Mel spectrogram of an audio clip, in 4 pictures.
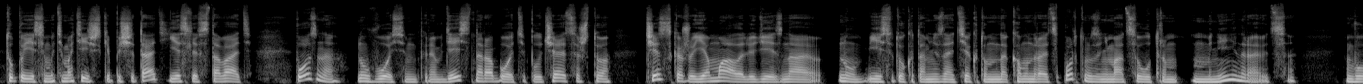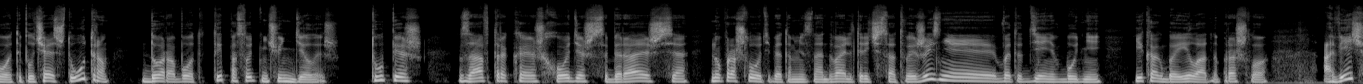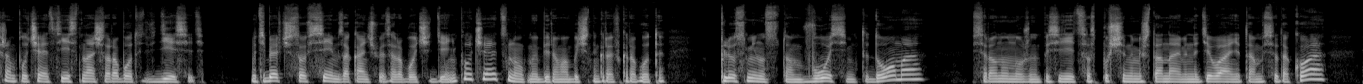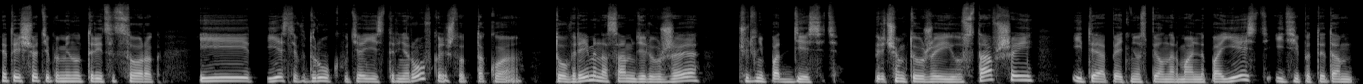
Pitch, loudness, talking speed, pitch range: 135 Hz, -22 LUFS, 180 wpm, 120-150 Hz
